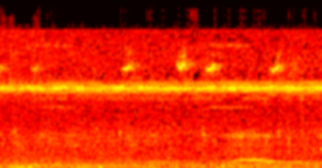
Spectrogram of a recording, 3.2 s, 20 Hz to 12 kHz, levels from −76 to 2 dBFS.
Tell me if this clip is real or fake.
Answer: real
